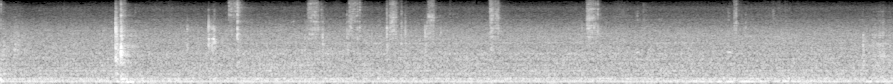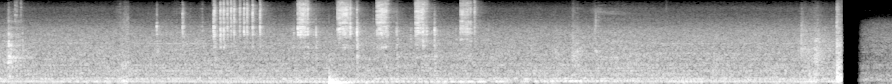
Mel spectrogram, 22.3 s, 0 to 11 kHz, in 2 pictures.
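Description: Hand ratchet clicking in short runs and metal tools clinking as a drive belt is tightened on a V8 engine, over a steady low hum. The clicks come thickest a little past the middle.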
